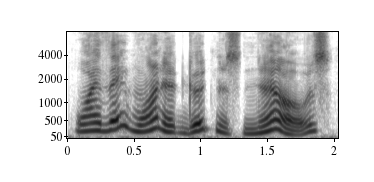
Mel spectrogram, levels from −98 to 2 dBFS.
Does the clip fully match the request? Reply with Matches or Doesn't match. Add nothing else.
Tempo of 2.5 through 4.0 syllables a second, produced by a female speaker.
Doesn't match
